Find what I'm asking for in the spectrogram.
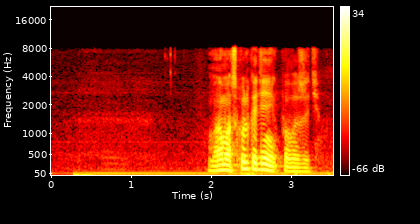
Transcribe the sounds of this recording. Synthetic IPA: maməskolʲkədʲenʲɪk̚pəlˠɐʐɨtʲ

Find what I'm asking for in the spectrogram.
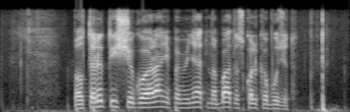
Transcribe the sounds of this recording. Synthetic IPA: pəlˠt̪ɐɾɨt̪ɨsʲɪt͡ɕːɪɡʊɐɾanʲɪpəmʲɪnʲæt̪ʲnɐbat̪ɨsko̞lʲkəbudʲɪt̪

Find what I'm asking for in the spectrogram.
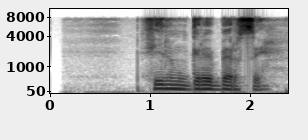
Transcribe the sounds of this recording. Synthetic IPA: filmɡɾebeɾse

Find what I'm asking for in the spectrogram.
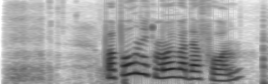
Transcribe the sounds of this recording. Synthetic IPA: pɐpolˠnʲɪtʲmojvɐd̪ɐfon

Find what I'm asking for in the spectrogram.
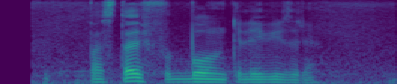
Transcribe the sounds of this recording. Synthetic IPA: pɐst̪afʲfʲfʊd̪̚bolˠnətʲɪlʲɪvʲizəɾʲɪ

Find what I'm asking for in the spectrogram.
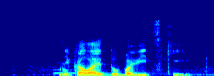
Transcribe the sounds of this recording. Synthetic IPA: nʲikalˠajd̪ubavʲit̪skʲḭj

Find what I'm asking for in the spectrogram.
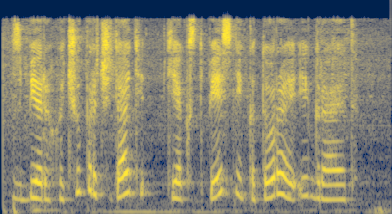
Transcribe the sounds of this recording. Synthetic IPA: zbʲerxɐt͡ɕupɾət͡ɕɪ̥t̪atʲtʲːe̞kst̪pʲesʲnʲɪkɐt̪o̞ɾɨjəʔɪɡɾajɪt̪

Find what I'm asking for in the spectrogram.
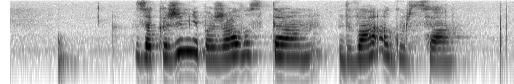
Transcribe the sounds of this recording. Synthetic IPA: zakʰaʐɨmnʲepaʐalˠust̪ʰɐdvaʔaɡʷʊrt͡sʰa

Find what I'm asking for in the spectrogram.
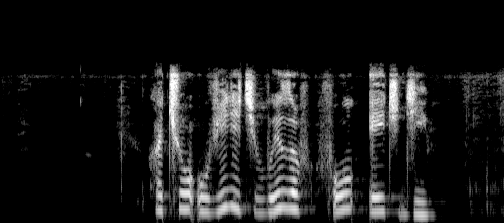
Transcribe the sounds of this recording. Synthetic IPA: xat͡ʃʰuʔuvʲidʲitʰʲvɨzɐvfulˠejt͡ʃʰdi

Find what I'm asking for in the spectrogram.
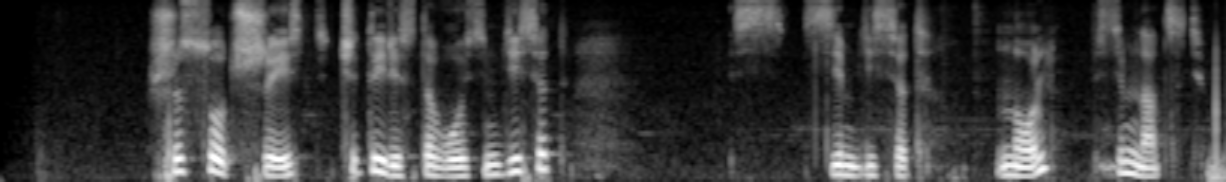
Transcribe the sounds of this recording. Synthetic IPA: ʂɨsːot̪ʂɛsʲtʲt͡ɕɪt̪ɨɾʲɪst̪əvosʲɪmʲdʲɪsʲət̪ | sʲemdʲɪsʲət̪ | nolʲ | sʲɪmnat̪sɨ̥tʲ

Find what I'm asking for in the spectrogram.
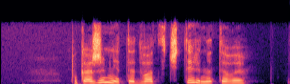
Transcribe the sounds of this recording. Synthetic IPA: pə̥kaʐɨmnʲet̪ɛd̪vat̪t͡sːə̥t̚ʲt͡ɕːɪ̥t̪ɨɾʲɪnət̪ɛvɛ

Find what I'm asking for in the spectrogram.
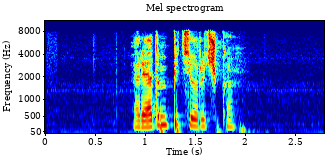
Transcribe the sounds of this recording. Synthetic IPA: ɾʲad̪əmpʲɪtʲoɾət͡ɕkə

